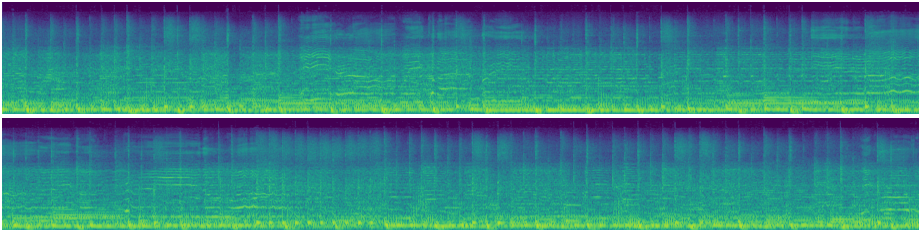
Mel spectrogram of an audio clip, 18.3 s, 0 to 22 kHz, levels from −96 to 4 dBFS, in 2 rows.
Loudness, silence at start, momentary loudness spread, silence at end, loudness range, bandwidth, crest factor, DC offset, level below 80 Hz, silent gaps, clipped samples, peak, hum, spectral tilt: -16 LUFS; 0 s; 2 LU; 0 s; 1 LU; 13 kHz; 14 dB; under 0.1%; -28 dBFS; none; under 0.1%; -2 dBFS; none; -6 dB/octave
